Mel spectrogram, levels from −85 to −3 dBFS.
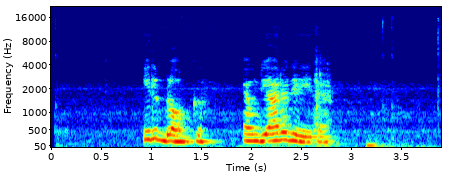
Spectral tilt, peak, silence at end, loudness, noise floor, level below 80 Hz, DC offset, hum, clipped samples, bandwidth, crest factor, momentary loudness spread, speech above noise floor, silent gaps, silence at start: -11 dB/octave; -4 dBFS; 0.65 s; -19 LUFS; -57 dBFS; -42 dBFS; under 0.1%; none; under 0.1%; 4.7 kHz; 16 dB; 21 LU; 39 dB; none; 0.9 s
